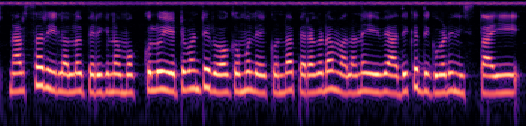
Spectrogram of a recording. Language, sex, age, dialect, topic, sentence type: Telugu, female, 51-55, Southern, agriculture, statement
